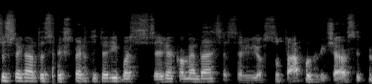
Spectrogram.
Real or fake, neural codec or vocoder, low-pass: fake; codec, 44.1 kHz, 3.4 kbps, Pupu-Codec; 14.4 kHz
